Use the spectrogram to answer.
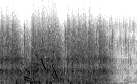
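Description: Sustained machine-gun fire, shot on a colonel's order at a room thought to hold a radio, a loud continuous rattling burst that drops away near the end.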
